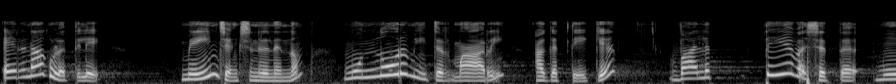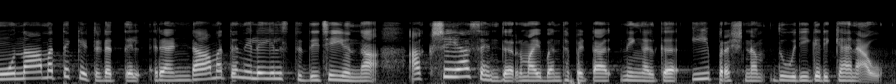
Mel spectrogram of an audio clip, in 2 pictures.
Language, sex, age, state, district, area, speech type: Malayalam, female, 18-30, Kerala, Thiruvananthapuram, rural, spontaneous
